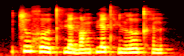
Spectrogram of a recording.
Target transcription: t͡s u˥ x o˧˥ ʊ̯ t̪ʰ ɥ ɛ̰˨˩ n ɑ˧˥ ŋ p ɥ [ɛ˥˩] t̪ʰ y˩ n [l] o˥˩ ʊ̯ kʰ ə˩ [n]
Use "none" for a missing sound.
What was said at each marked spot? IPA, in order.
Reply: ɛ˥˩, l, n

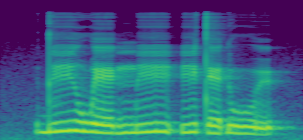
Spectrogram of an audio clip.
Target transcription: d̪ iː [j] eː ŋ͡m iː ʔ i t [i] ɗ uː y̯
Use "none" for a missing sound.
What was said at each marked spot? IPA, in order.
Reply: w, e

